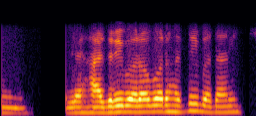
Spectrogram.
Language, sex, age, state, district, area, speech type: Gujarati, male, 30-45, Gujarat, Anand, rural, conversation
